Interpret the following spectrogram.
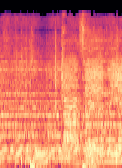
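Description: Several diatonic button accordions (heligónky) play a lively Slovak folk tune in full chords over repeated bass notes, with voices singing together.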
